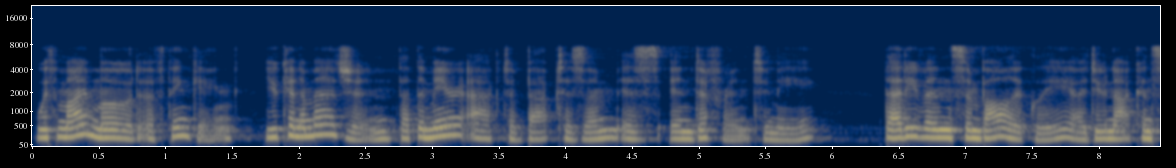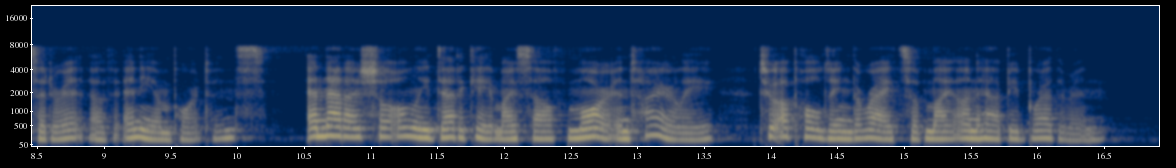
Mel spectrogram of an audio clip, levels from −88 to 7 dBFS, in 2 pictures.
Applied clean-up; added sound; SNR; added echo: none; none; none; reverberation time 0.5 s.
